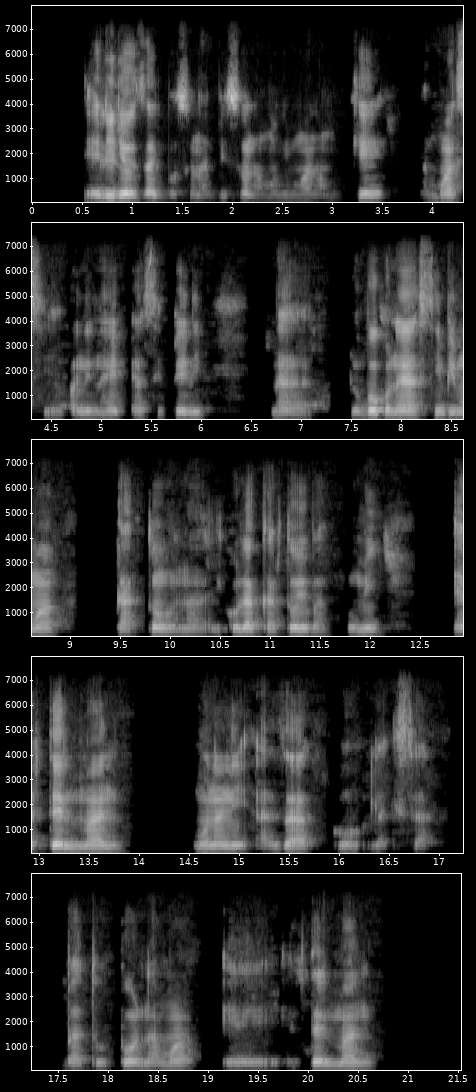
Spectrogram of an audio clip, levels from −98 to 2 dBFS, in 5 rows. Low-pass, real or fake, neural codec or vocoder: 7.2 kHz; real; none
